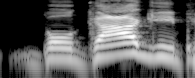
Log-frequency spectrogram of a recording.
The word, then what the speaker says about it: bulgogi: That is one of the best tasting things outside of the Korean bulgogi pizza they make. The greatest pizza I've ever had in my entire life. – How do you pronounce that word? – Bulgogi.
